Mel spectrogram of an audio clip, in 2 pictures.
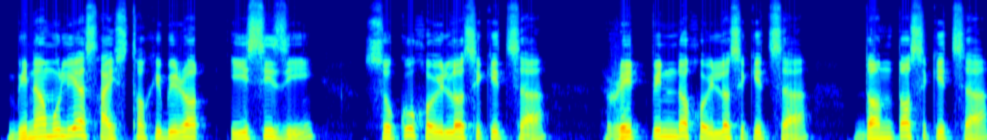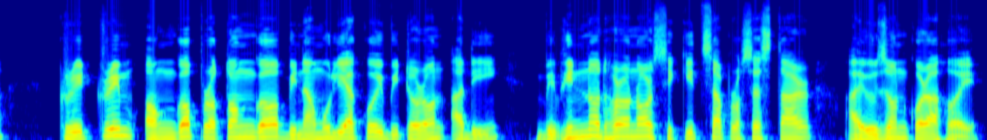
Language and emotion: Assamese, neutral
